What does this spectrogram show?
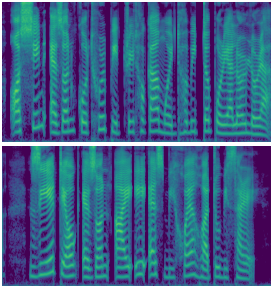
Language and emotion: Assamese, neutral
